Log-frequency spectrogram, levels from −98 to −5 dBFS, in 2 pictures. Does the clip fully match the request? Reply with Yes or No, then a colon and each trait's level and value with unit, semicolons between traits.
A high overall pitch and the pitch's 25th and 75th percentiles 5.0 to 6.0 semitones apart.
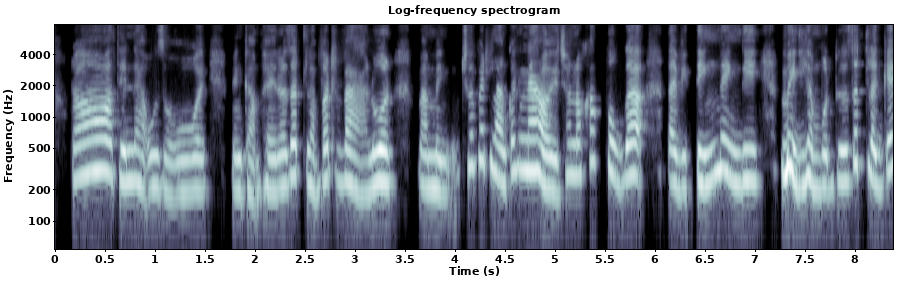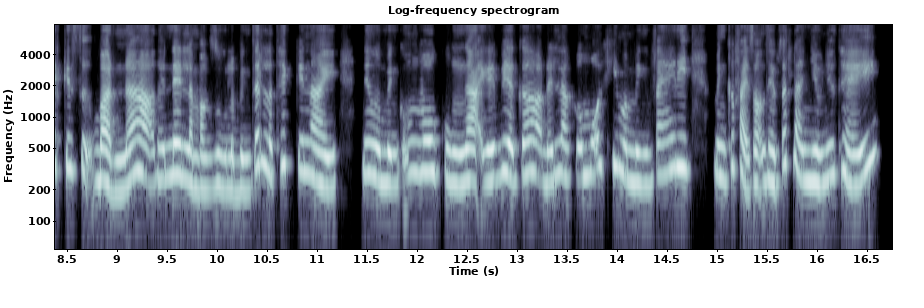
No: high, 245 Hz; average, 4.6 semitones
